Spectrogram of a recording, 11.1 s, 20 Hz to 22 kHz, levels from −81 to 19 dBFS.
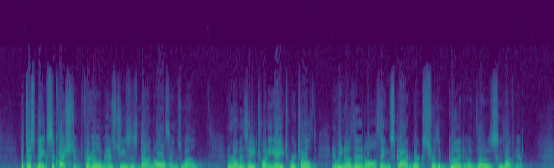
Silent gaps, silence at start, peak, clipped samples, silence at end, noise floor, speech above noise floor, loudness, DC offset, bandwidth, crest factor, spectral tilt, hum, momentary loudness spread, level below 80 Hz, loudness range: none; 0.45 s; -4 dBFS; under 0.1%; 0.65 s; -45 dBFS; 30 dB; -16 LUFS; under 0.1%; 12.5 kHz; 12 dB; -7 dB/octave; none; 6 LU; -54 dBFS; 2 LU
